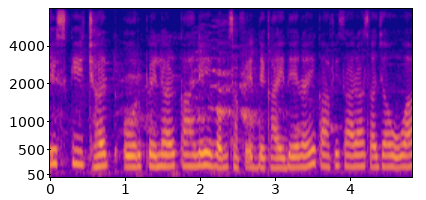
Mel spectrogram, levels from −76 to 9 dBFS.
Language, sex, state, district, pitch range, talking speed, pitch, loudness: Hindi, female, Punjab, Pathankot, 190-210 Hz, 200 wpm, 200 Hz, -17 LUFS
